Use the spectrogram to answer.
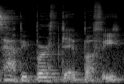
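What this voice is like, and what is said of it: Poor imitation of a character's voice. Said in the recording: “That was a terrible Drusilla impression”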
